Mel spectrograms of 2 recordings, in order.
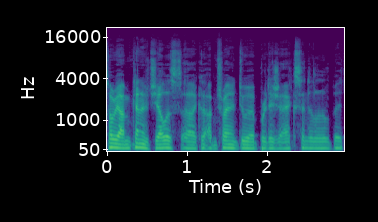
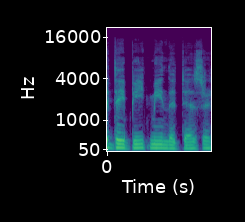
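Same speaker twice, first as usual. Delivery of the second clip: normal talking voice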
